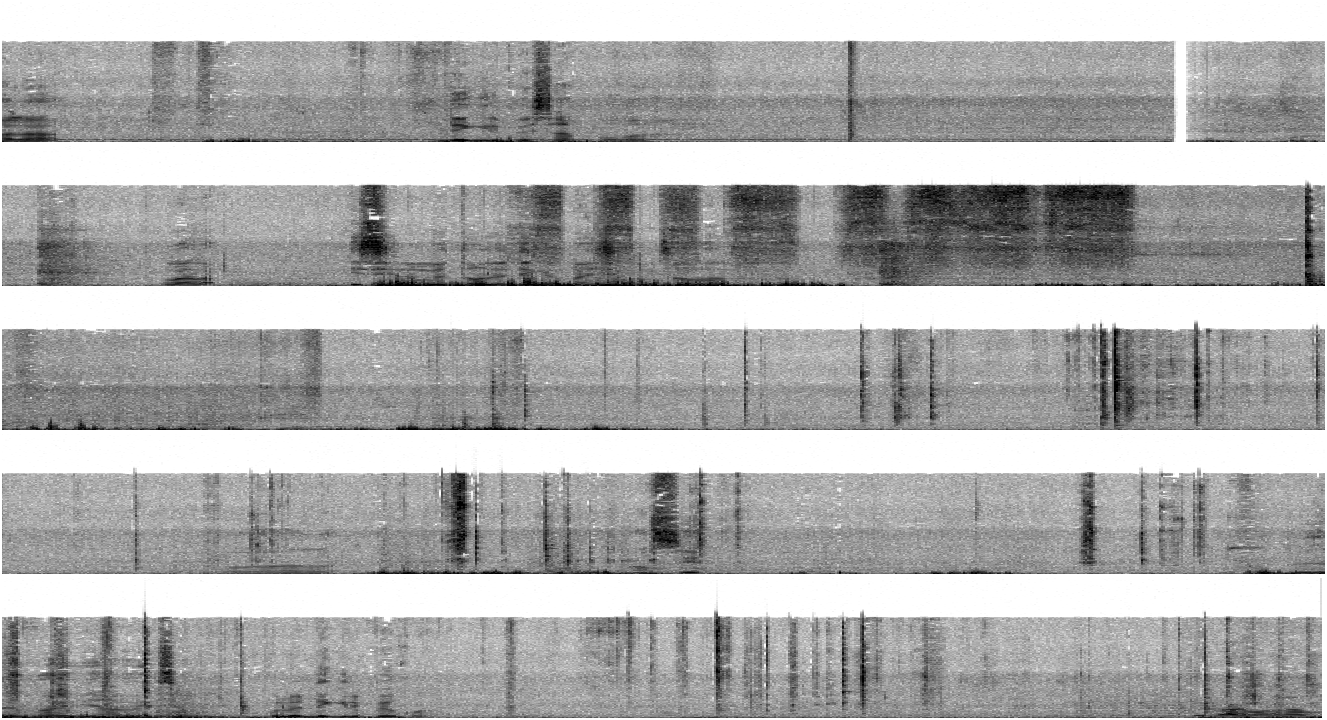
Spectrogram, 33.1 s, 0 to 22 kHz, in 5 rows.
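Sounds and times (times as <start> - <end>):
aerosol spray hiss: 9.7 - 12.4
metallic clicks and knocks: 29.9 - 31.2.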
